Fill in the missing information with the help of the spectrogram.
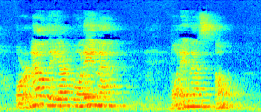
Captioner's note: spanish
